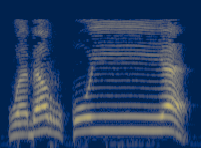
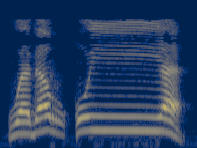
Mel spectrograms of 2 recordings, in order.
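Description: The two takes are said the same way.

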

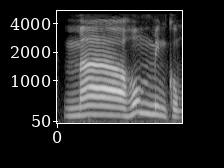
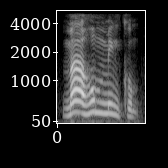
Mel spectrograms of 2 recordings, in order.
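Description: First: The first vowel is held long and clear. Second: The first vowel is short, words run together. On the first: The separate words are clearly heard. The speaker calls it right. "المد الطبيعي تعطيه حقه" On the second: It sounds like one single word. The speaker calls it wrong. "لو لم تعطي المد الطبيعي حقه لتوهم السامع"

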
